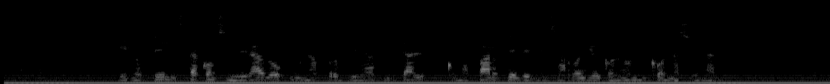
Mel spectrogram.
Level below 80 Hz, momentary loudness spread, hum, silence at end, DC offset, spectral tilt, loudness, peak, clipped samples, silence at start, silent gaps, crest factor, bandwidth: -48 dBFS; 7 LU; 60 Hz at -50 dBFS; 0 s; under 0.1%; -7 dB/octave; -50 LUFS; -28 dBFS; under 0.1%; 0.05 s; none; 18 dB; 11.5 kHz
